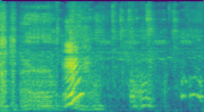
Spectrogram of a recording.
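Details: A Shih Tzu puppy, urged again and again to sing, gives a short, sliding whine that swoops upward into a thin, howl-like note.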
